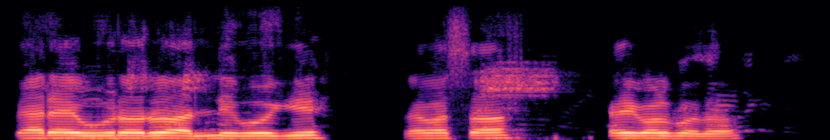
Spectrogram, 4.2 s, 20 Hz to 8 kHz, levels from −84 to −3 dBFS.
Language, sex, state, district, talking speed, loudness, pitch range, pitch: Kannada, male, Karnataka, Bellary, 100 wpm, -16 LUFS, 145-155 Hz, 150 Hz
